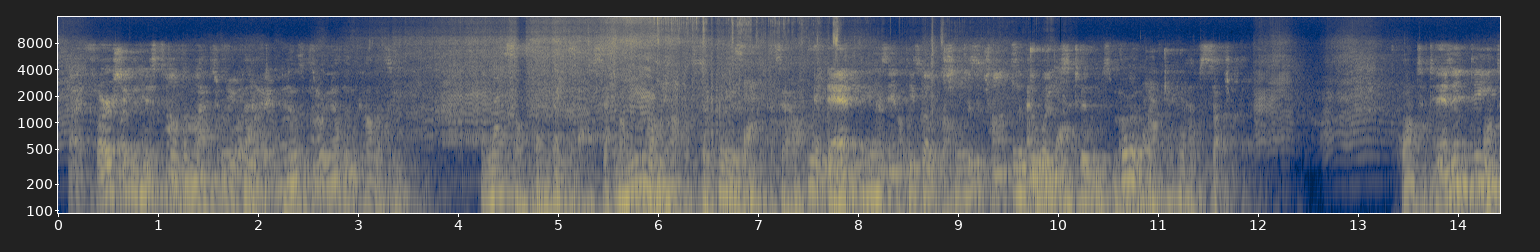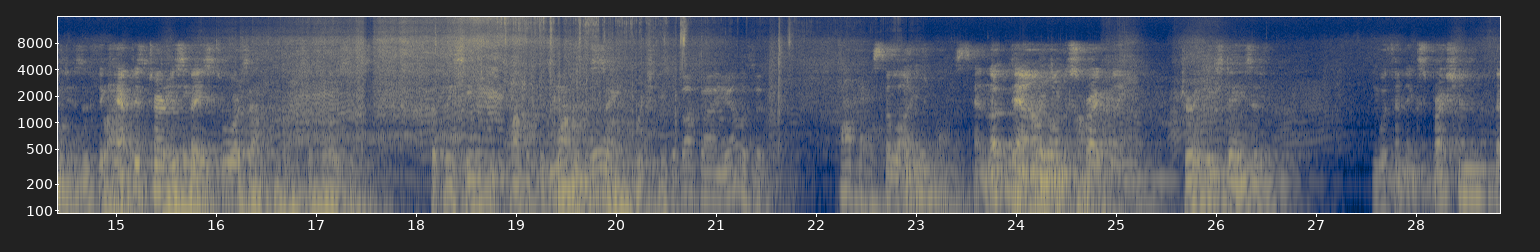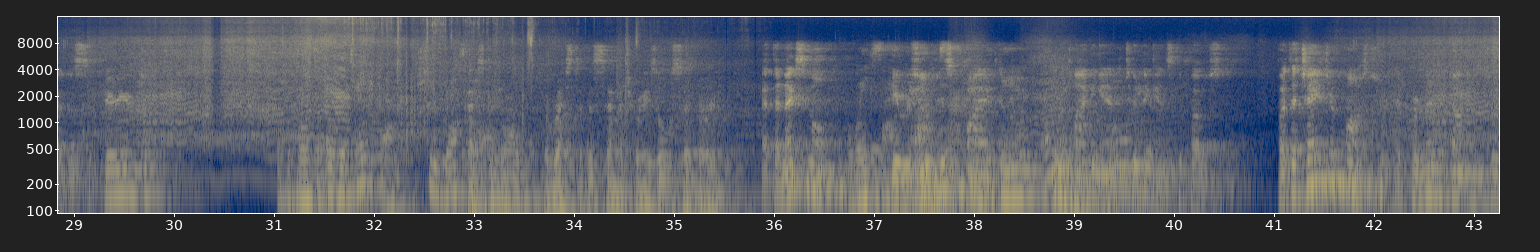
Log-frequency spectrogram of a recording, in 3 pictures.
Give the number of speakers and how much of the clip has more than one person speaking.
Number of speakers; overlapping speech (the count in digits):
4, about 46%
